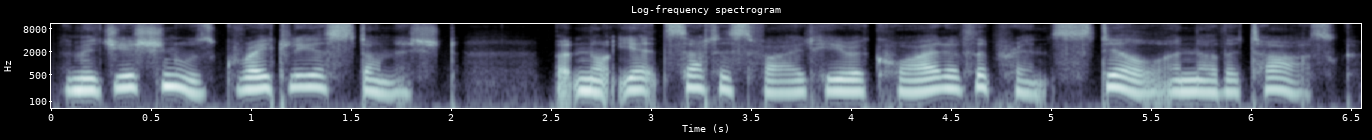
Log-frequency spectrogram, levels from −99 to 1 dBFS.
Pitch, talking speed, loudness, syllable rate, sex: 195 Hz, 155 wpm, -19 LUFS, 5.1 syllables/s, female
